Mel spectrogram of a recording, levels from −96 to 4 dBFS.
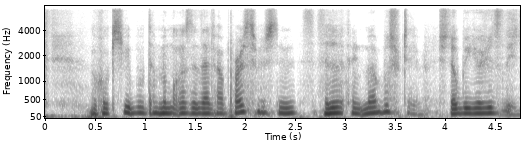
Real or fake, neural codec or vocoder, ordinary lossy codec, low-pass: fake; codec, 16 kHz in and 24 kHz out, 0.4 kbps, LongCat-Audio-Codec, four codebook decoder; none; 7.2 kHz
